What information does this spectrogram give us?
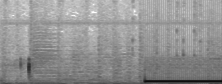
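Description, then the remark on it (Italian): A faint, muffled background with a brief click gives way to a loud, steady telephone line tone after a phone call drops, starting abruptly and droning on unbroken until the end, with no talking. “Niente, è andata giù.”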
